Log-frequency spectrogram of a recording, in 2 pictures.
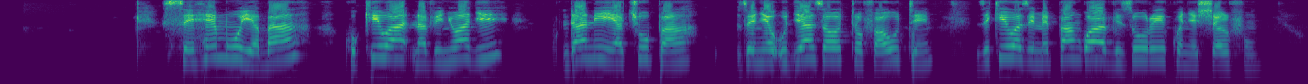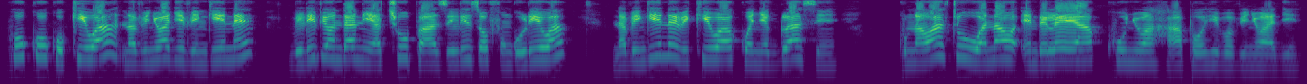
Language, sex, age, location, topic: Swahili, female, 36-49, Dar es Salaam, finance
